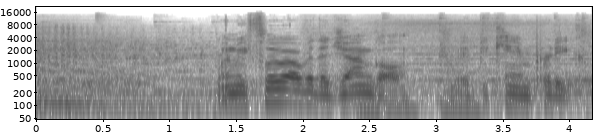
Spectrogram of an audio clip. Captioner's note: voiceover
